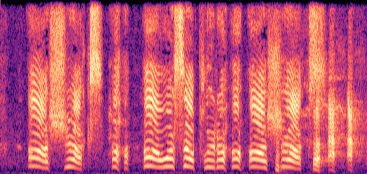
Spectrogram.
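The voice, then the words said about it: Mickey Mouse cartoon voice impression. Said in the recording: “I can do an okay Mickey Mouse impression ... Not bad, though.”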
